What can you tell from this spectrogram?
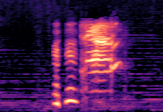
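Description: A cat meows: two quick chirpy calls followed by a longer, rising-and-falling meow, all within about a second, with nothing else going on around it.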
